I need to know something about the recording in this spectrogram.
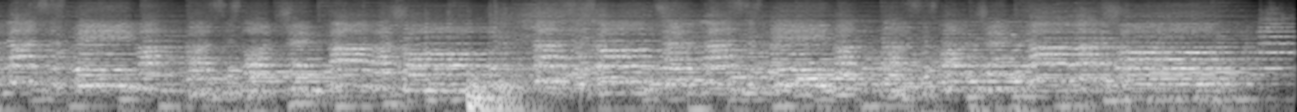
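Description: Music: a choir singing a march-style song over instrumental backing.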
